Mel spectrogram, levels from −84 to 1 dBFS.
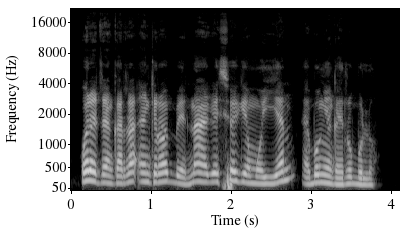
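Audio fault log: No fault can be heard anywhere in the speech. Nothing in the clip calls for a log entry.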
